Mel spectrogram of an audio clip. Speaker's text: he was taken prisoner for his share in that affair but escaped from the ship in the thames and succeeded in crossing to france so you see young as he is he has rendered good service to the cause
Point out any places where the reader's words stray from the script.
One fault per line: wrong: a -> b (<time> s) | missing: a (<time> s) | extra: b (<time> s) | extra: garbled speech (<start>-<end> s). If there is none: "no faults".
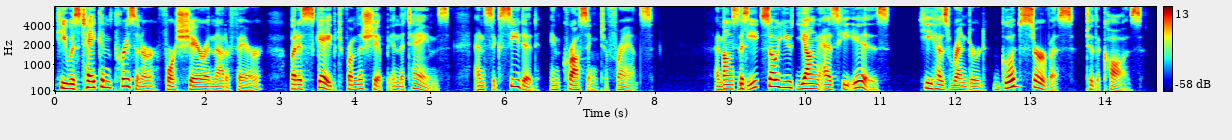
missing: his (1.6 s)
extra: garbled speech (8.8-9.4 s)
missing: see (9.8 s)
